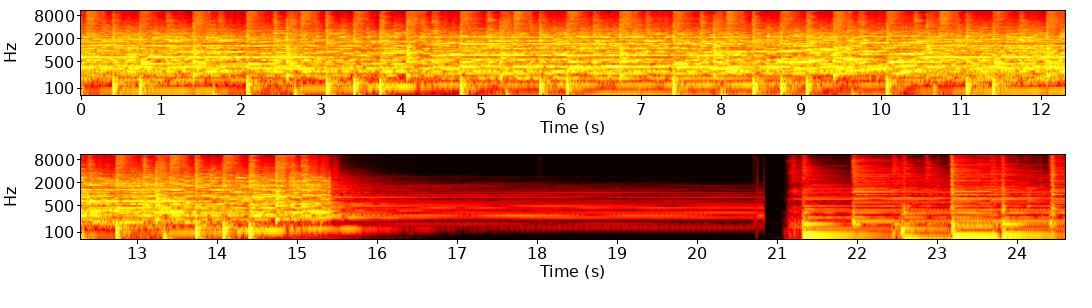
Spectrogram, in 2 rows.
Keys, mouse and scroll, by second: 1.7 click, 3.3 `, 4.1-7.1 drag, 5.5 `, 7.6 click, 8.6 click, 12.5 click, 14.4 click, 16.0 `, 16.3-17.9 scroll up 2, 17.9-20.2 drag, 19.1 `, 20.8 `, 21.9-24.6 drag.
